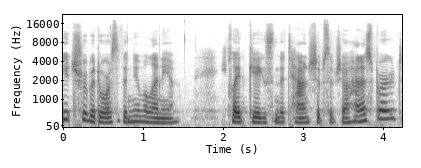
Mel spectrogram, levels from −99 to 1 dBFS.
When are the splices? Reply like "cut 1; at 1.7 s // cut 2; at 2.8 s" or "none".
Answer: cut 1; at 2.0 s

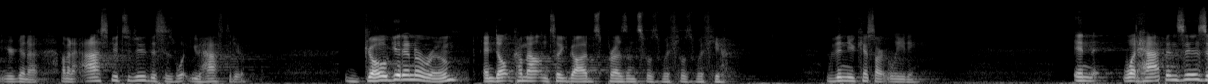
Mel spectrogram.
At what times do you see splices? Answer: cut 1; at 4.7 s // cut 2; at 5.7 s // cut 3; at 6.8 s // cut 4; at 8.7 s

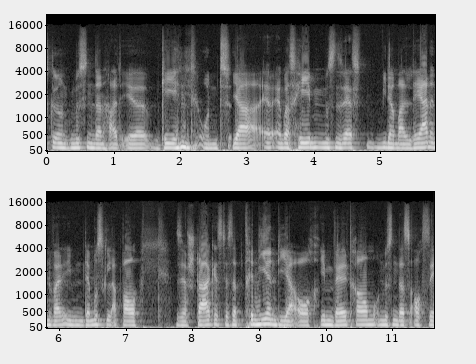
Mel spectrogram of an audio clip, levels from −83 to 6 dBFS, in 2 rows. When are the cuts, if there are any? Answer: cut 1; at 2.7 s // cut 2; at 9.9 s

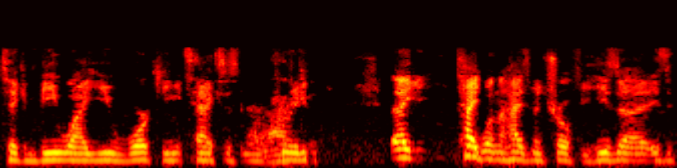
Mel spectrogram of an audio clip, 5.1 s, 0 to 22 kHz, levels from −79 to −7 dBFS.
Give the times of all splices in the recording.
cut 1; at 1.3 s // cut 2; at 1.8 s // cut 3; at 3.6 s

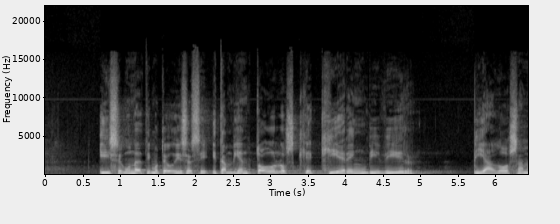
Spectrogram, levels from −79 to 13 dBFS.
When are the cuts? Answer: none

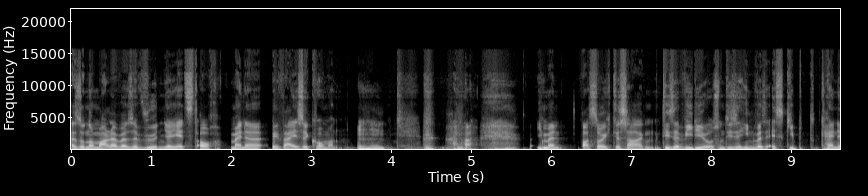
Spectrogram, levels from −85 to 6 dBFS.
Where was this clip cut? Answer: cut 1; at 2.5 s

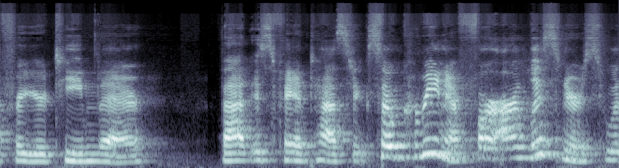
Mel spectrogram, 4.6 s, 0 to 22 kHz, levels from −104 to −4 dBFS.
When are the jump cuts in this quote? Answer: none

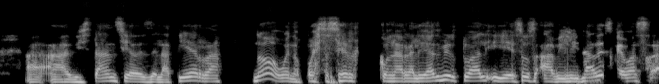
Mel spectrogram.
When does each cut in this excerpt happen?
none

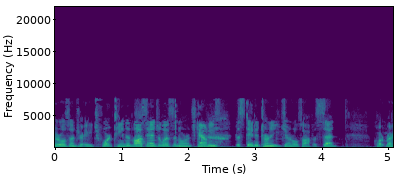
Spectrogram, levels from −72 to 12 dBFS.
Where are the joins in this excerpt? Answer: none

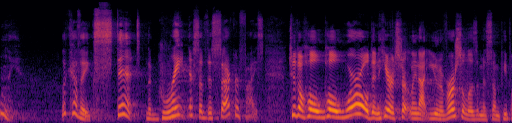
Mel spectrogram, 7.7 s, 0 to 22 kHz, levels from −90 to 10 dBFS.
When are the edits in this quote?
cut 1; at 4.9 s

